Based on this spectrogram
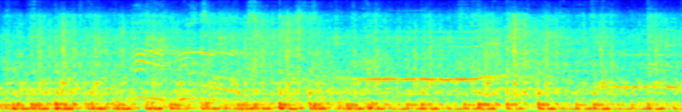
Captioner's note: entertainer chant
